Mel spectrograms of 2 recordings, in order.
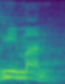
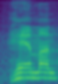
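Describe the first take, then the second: First: The name sounds like the superhero He-Man. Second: The name does not sound like He-Man. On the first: The speaker calls it wrong. "Hindi po Himan. ... hindi si He-Man na superhero" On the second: The speaker calls it right. "Heman po ang pronunciation ng pangalan niya"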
